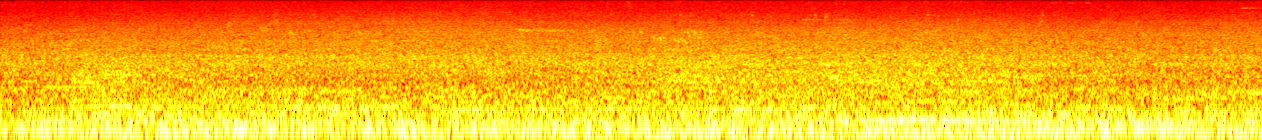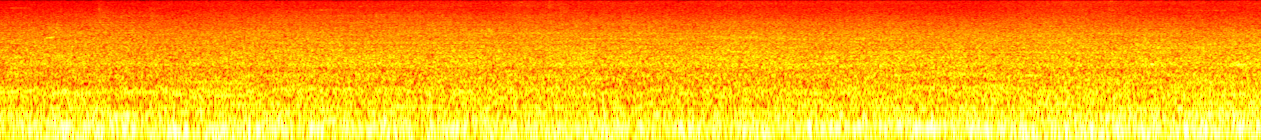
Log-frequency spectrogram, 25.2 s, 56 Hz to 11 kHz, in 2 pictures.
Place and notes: Fuqian Rd., Miaoli City - Next to the tracks
The train runs through, Next to the tracks, Bird sound, Traffic sound
Zoom H2n MS+XY +Spatial audio
Miaoli City, Miaoli County, Taiwan, 22 March 2017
